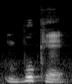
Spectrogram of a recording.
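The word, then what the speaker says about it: bouquet: बुके, इसमें भी T silent है।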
